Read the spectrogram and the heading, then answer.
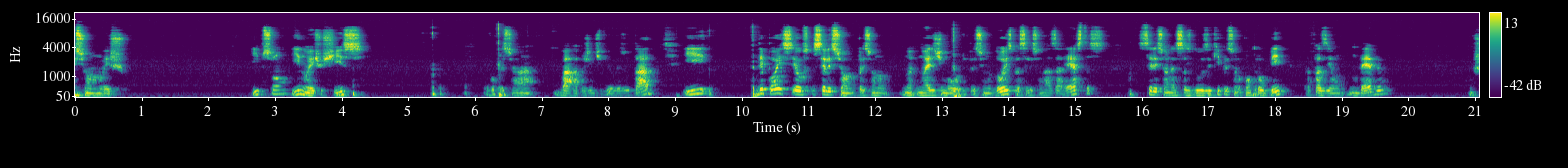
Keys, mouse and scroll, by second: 0.0-0.5 typing, 2.4 click, 2.9 middle click, 4.0 s, 4.2 x, 5.3 click, 7.3-10.4 middle drag, 10.4 ctrl+Tab, 13.1 2, 15.4 click, 16.0 shift+click, 17.5 ctrl+b.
